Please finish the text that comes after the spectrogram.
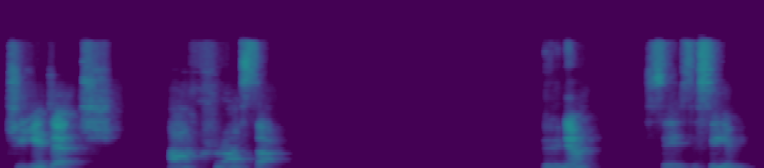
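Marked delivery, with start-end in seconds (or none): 0.1-2.1 slow, higher "Gia dich a Trasa" with a stressed "Trasa"; careful repeat. Shown as a demonstration. Teacher repeating a tricky name, slow and careful. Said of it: "That's a tricky one".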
